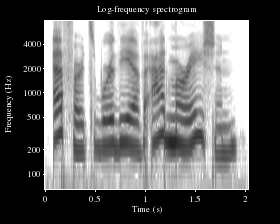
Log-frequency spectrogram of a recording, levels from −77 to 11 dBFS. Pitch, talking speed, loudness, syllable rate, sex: 235 Hz, 120 wpm, -15 LUFS, 5.0 syllables/s, female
